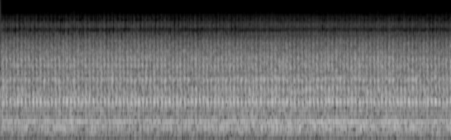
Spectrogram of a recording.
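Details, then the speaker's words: Ford Courier (Peugeot/Citroen engine) just started after a timing belt and water pump job; steady idle with a faint constant whirr at the front of the engine. Owner suspects fan belt or water pump, timing belt unmarked: abnormal noise at idle. "what that noise the fan belt hope it's not the timing belt I can't see any I can't see any marks on the timing belt so what the hell is that noise m could be the water pump"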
